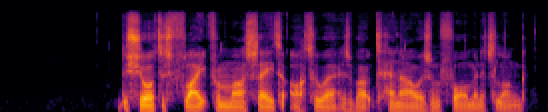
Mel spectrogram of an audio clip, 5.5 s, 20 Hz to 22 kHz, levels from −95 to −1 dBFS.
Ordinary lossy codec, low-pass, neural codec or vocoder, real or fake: none; 14.4 kHz; none; real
